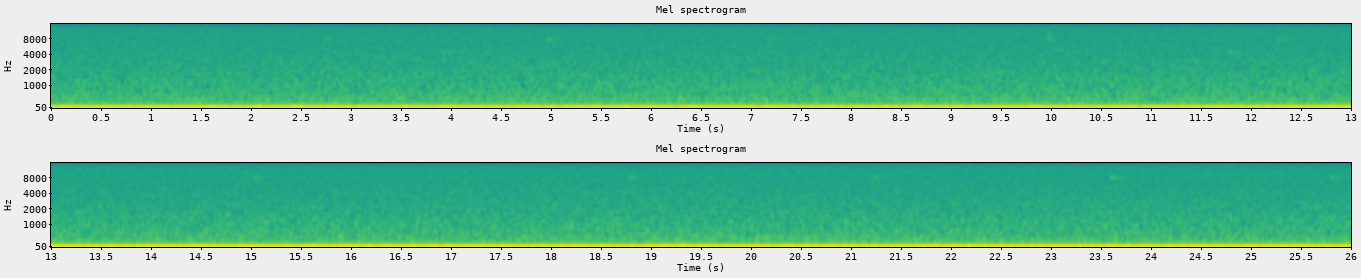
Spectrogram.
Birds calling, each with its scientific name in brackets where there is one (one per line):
Nashville Warbler (Leiothlypis ruficapilla)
